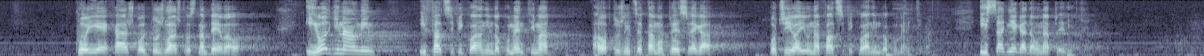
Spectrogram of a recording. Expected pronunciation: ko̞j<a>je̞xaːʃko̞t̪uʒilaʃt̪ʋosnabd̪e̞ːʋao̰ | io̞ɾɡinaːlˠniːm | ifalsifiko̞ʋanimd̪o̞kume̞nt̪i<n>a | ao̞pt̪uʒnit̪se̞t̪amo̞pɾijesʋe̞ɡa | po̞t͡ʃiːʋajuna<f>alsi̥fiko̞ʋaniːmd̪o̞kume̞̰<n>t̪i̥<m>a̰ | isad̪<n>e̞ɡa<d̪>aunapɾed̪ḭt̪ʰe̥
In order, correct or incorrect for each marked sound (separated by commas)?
incorrect, incorrect, correct, correct, correct, incorrect, correct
